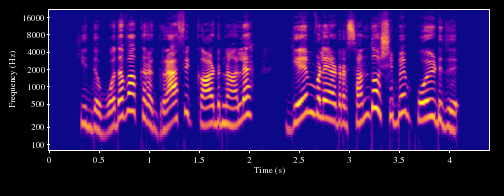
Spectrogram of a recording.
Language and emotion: Tamil, angry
